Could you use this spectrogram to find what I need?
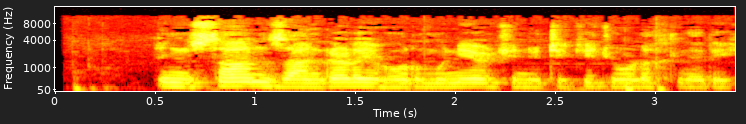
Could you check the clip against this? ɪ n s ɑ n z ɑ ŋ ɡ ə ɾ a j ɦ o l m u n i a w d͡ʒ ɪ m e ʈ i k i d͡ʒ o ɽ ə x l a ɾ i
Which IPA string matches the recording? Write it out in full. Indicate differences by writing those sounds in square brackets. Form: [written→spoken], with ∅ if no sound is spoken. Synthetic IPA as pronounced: ɪ n s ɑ n z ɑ ŋ ɡ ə [ɾ→ɽ] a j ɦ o [l→ɾ] m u n i a w d͡ʒ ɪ [m→n] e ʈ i k i d͡ʒ o ɽ ə x l a ɾ i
